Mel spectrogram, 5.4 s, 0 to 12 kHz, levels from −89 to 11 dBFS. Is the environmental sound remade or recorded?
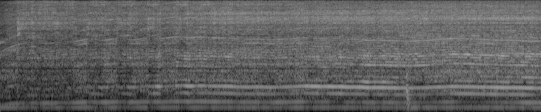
recorded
